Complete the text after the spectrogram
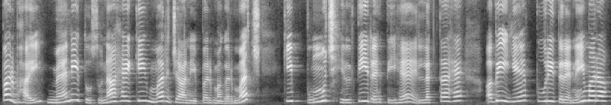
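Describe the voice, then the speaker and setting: A woman's voice: sits high, sing-song, takes it slowly, exaggerated voice. A woman voicing a clever, wary male jackal in a children's story, sounding sly and suspicious.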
